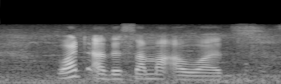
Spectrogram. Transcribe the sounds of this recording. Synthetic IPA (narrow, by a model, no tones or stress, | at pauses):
wɔtʰaðəsama̰ʔawadz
